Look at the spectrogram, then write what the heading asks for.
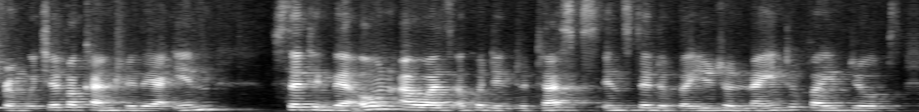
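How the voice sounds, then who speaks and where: A woman's voice: fairly low pitch, a little mellow. Female host, chatty with fillers, dull lo-fi roomy recording. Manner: conversational, many fillers. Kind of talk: panel discussion.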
